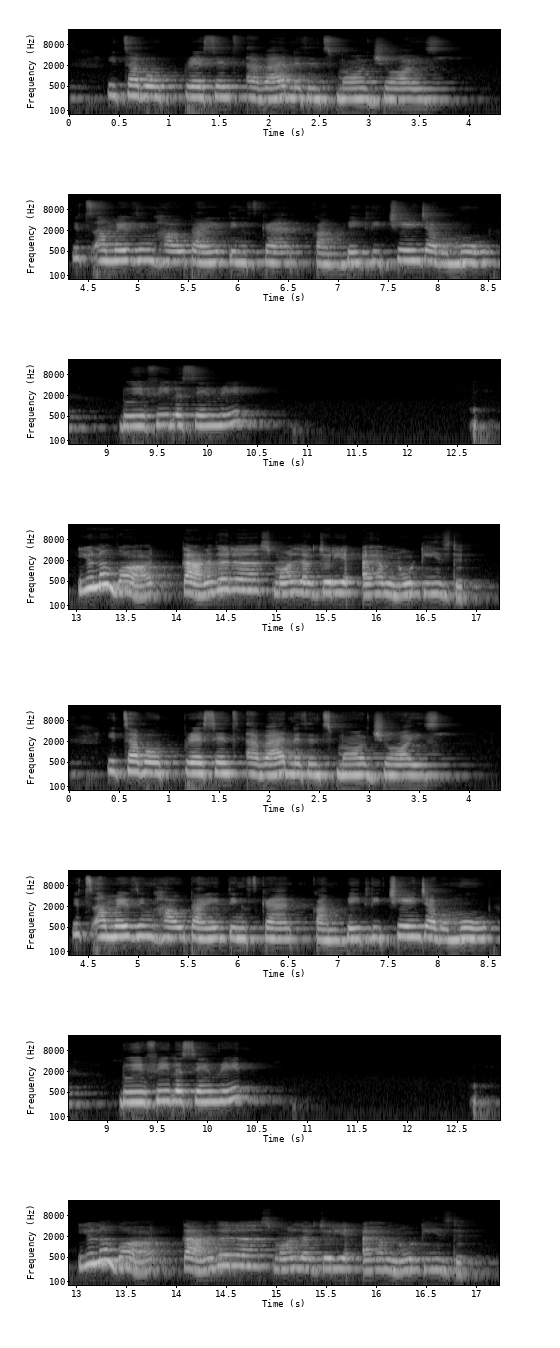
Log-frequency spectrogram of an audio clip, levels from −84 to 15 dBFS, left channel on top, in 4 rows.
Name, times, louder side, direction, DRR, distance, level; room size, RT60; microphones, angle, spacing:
voice 1, 0.4-3.7 4.3-8.5 9.1-10.4, right 3 dB, 35° right, 11 dB, 0.4 m, -22 dB
voice 2, 13.0-13.8 14.1-16.9, left 4 dB, 45° left, 11 dB, 0.4 m, -21 dB
5.9 x 4.3 x 5.8 m, 0.81 s
head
